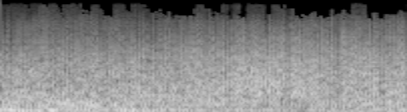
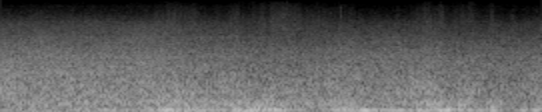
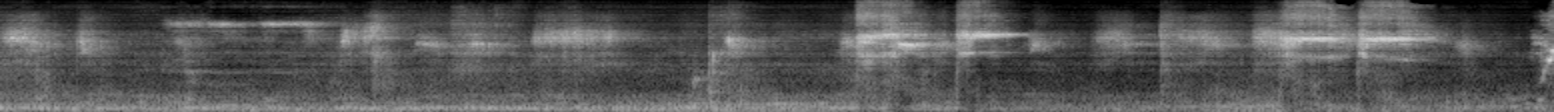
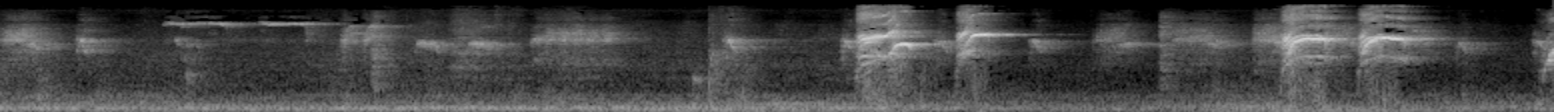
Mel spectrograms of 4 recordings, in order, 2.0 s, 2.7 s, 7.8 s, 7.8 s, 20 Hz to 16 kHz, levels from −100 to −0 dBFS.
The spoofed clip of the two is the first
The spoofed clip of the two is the first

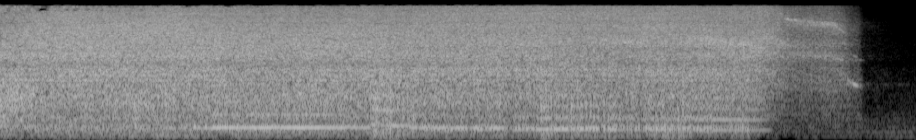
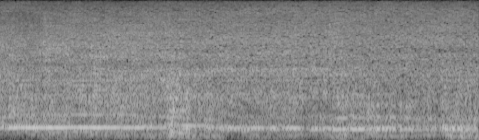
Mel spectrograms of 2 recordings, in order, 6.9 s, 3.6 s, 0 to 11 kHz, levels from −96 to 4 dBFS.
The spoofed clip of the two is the second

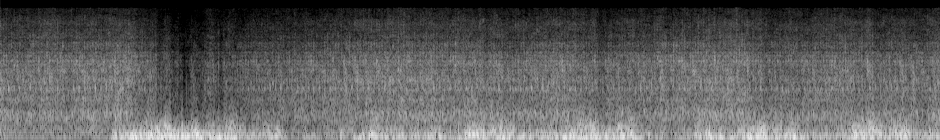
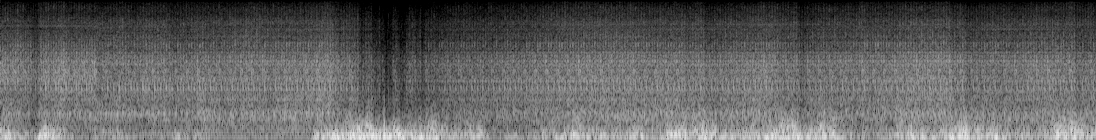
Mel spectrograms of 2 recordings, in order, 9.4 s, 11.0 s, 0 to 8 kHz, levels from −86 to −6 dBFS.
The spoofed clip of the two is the first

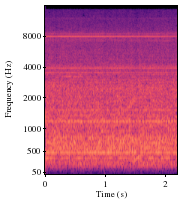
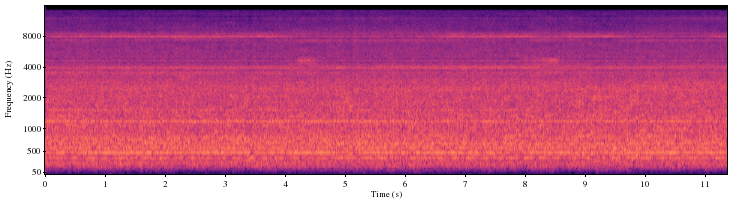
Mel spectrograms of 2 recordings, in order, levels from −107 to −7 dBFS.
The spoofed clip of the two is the second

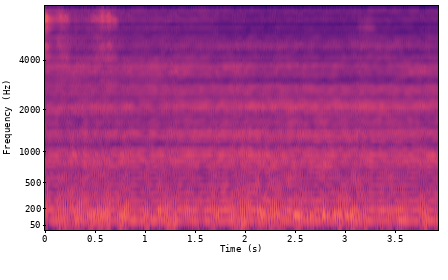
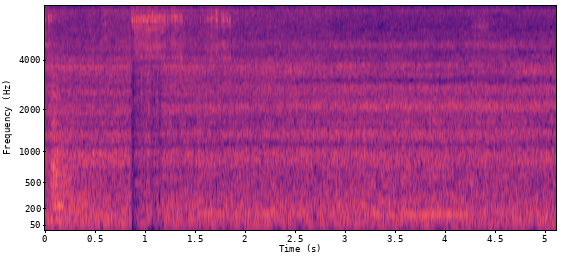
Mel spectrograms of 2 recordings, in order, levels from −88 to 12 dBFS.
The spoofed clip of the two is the first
